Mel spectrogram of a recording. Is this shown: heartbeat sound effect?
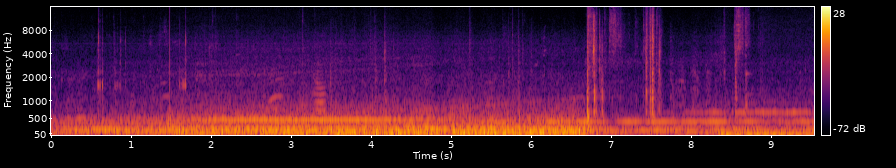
no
